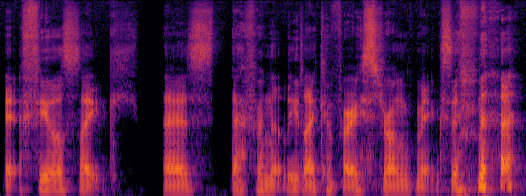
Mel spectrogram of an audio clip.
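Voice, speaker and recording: A man with a fairly low voice chats casually while streaming a game. He explains things at length in a loose, rambling way, leaning on "like" and restarting his sentences. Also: steady tone, moderate pace, a little hiss or hum. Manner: rambling, explanatory, heavy use of "like".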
